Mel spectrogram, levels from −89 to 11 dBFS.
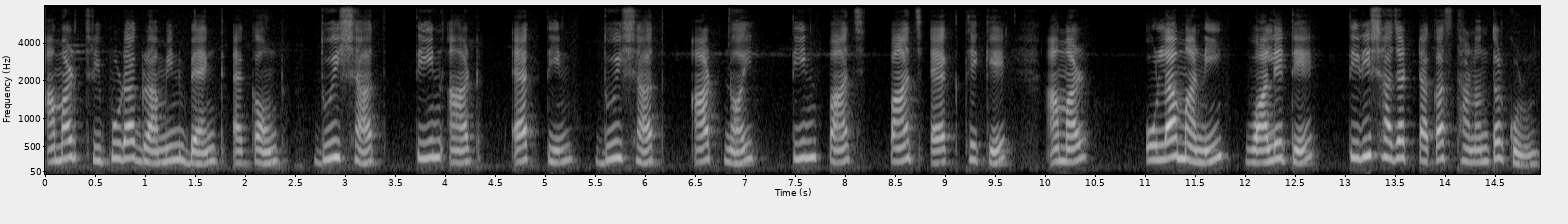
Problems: none marked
